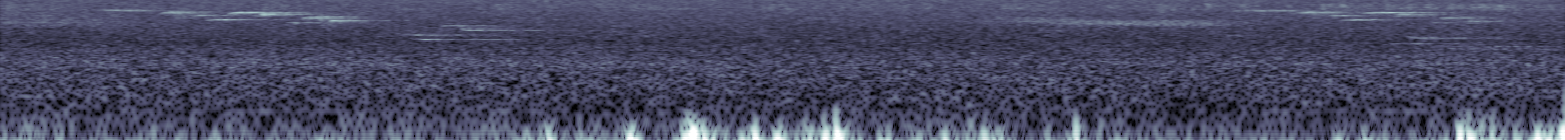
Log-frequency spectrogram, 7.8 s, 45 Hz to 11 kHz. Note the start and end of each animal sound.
0.2s-2.2s: Brown Creeper (Certhia americana)
1.7s-3.0s: Wood Thrush (Hylocichla mustelina)
4.8s-6.2s: Pine Warbler (Setophaga pinus)
6.1s-7.8s: Brown Creeper (Certhia americana)
6.9s-7.8s: Wood Thrush (Hylocichla mustelina)

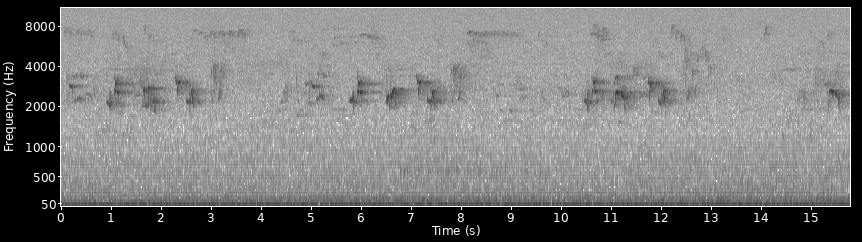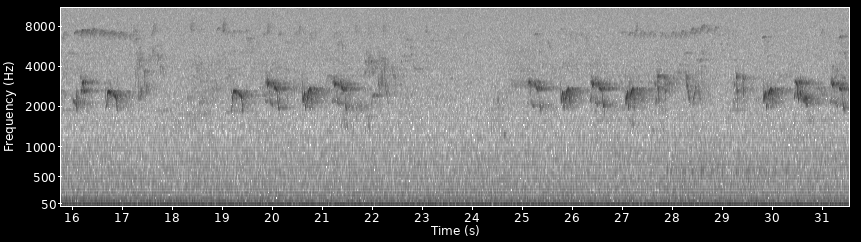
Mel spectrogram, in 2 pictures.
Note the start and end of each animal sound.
0.0s-2.0s: Black-capped Chickadee (Poecile atricapillus)
0.1s-3.5s: American Robin (Turdus migratorius)
2.5s-3.7s: Black-capped Chickadee (Poecile atricapillus)
4.8s-8.4s: American Robin (Turdus migratorius)
5.3s-6.5s: Black-capped Chickadee (Poecile atricapillus)
7.9s-9.2s: Black-capped Chickadee (Poecile atricapillus)
10.2s-13.3s: American Robin (Turdus migratorius)
10.5s-11.2s: Black-capped Chickadee (Poecile atricapillus)
12.1s-13.1s: Black-capped Chickadee (Poecile atricapillus)
13.9s-21.6s: Black-capped Chickadee (Poecile atricapillus)
15.1s-18.1s: American Robin (Turdus migratorius)
19.1s-22.4s: American Robin (Turdus migratorius)
22.0s-23.3s: Swainson's Thrush (Catharus ustulatus)
24.9s-28.8s: American Robin (Turdus migratorius)
25.6s-31.5s: Black-capped Chickadee (Poecile atricapillus)
29.2s-31.6s: American Robin (Turdus migratorius)

